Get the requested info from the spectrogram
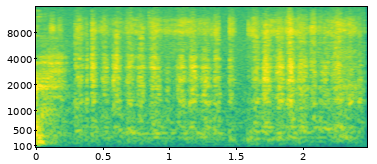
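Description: Faint, soft scratching of a liquid glue bottle's nozzle being drawn across cardstock while glue is laid along a paper gift bag's base flap.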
